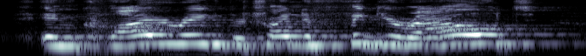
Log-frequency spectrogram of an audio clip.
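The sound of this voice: A man speaks at an extremely high pitch with fairly even intonation. Strong echo fills the room.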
